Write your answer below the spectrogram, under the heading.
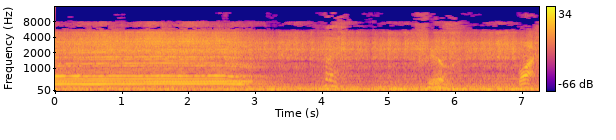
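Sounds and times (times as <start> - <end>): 
long sustained train horn blast: 0.0 - 3.2
train rumbling on rails: 0.0 - 7.2.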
